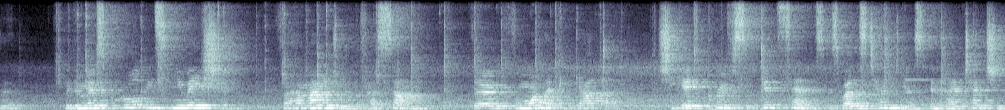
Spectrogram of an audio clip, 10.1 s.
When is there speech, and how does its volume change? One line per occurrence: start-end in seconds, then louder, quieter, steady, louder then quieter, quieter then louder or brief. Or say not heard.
0.0-10.0 steady.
